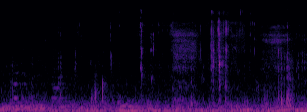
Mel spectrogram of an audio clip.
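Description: Chewing a chicken drumstick, with a bite into the meat and a few sharp mouth clicks a little past halfway.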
